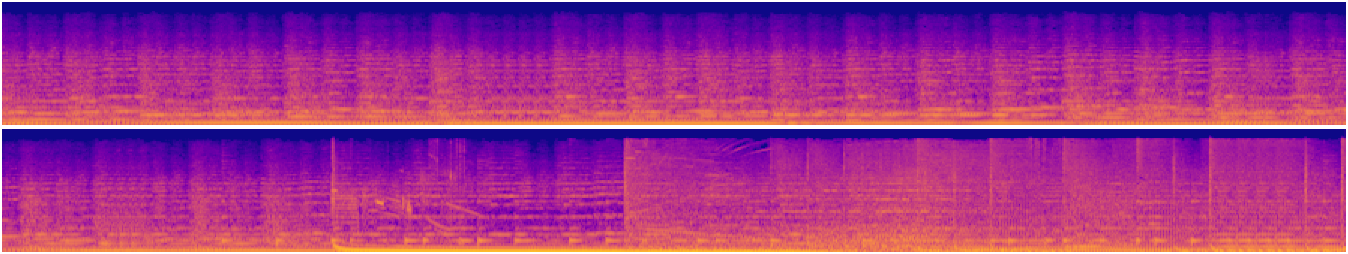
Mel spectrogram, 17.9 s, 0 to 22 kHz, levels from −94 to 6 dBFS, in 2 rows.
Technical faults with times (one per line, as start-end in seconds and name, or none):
3.35-3.66 repeated frames
9.75-9.90 repeated frames
17.19-17.58 repeated frames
